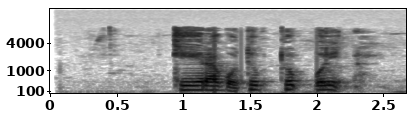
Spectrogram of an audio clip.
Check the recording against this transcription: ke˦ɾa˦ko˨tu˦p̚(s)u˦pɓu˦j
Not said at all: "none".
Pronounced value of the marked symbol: t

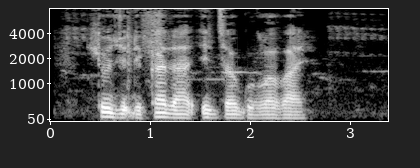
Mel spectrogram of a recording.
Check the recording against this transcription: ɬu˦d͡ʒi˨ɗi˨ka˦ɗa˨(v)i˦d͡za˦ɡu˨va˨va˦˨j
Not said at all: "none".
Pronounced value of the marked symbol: none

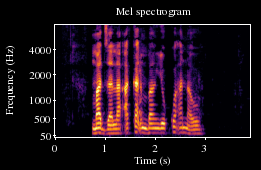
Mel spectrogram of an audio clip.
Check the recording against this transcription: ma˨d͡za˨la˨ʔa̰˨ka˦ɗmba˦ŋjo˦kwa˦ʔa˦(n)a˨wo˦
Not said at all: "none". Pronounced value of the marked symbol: n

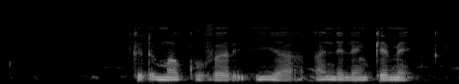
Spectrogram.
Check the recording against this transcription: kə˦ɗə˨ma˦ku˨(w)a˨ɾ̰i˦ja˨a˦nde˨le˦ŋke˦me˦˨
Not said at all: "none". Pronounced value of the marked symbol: v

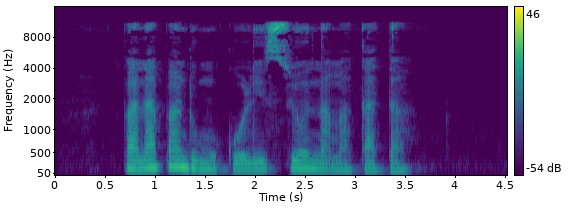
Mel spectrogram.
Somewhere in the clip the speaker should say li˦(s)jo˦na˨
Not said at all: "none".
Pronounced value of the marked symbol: s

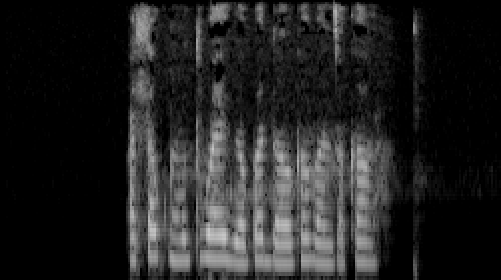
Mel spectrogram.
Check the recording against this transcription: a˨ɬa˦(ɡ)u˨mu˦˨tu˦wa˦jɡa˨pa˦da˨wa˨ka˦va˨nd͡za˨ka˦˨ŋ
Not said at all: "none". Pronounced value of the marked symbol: k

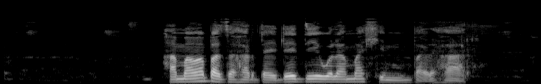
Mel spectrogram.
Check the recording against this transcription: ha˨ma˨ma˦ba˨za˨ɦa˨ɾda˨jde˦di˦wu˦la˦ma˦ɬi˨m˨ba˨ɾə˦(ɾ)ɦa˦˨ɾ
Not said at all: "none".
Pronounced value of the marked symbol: none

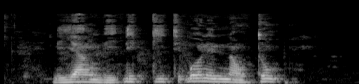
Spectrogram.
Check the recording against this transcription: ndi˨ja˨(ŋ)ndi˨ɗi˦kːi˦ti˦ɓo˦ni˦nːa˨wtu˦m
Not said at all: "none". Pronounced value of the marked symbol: ŋ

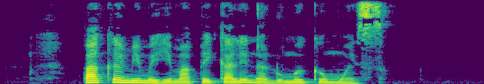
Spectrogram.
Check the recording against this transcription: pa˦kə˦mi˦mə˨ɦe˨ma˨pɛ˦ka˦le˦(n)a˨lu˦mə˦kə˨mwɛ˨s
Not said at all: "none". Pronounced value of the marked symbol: n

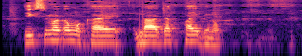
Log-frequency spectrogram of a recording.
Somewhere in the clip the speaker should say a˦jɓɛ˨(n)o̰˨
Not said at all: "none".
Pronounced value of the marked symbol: n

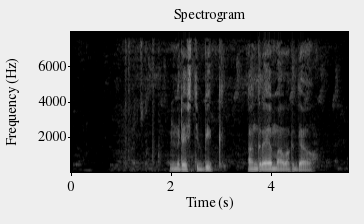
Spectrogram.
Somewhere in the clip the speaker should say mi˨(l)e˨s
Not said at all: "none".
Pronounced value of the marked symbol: ɾ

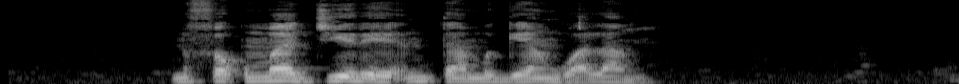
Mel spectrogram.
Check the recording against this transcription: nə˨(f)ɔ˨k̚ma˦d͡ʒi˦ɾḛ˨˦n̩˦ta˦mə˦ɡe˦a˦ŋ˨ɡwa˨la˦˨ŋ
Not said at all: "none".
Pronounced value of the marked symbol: f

